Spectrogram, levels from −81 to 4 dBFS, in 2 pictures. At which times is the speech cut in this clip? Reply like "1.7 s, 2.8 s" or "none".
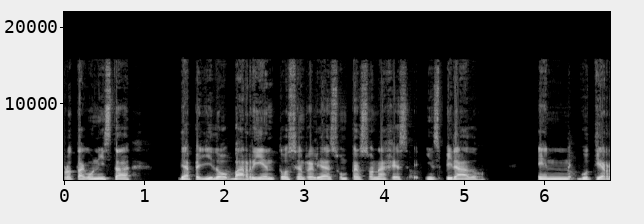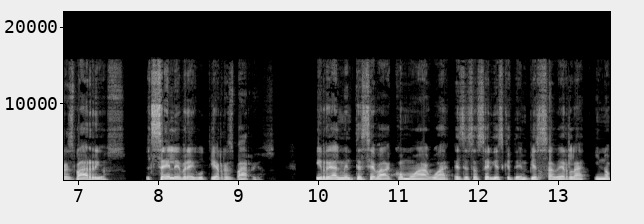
none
